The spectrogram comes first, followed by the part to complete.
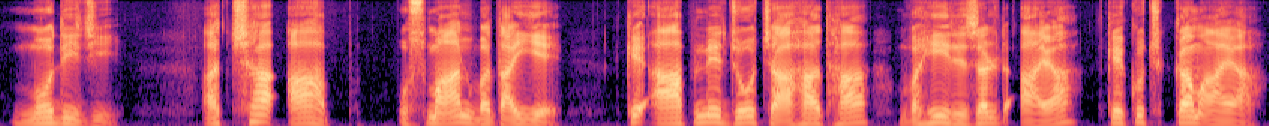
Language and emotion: Urdu, neutral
